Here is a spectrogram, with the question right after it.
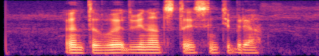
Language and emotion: Russian, neutral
